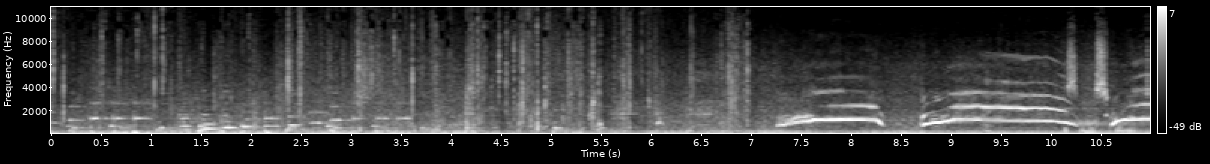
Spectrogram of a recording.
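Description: Recorded screams are played back through loudspeakers in a hollow to scare people away. Shrill, wavering screams come in near the end, after a stretch of clattering noise and talk.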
